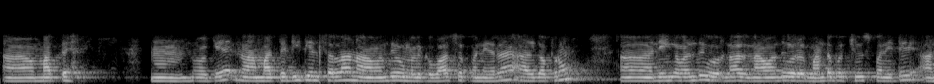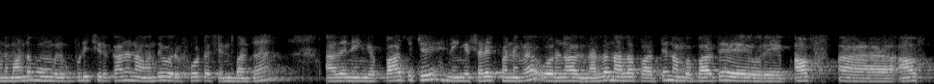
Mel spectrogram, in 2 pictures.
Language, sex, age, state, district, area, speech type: Tamil, male, 18-30, Tamil Nadu, Vellore, rural, conversation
